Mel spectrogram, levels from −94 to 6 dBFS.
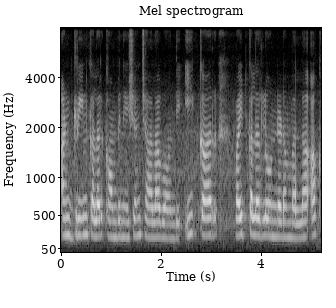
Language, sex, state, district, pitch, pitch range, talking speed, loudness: Telugu, female, Andhra Pradesh, Anantapur, 225 Hz, 205-230 Hz, 160 wpm, -17 LUFS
